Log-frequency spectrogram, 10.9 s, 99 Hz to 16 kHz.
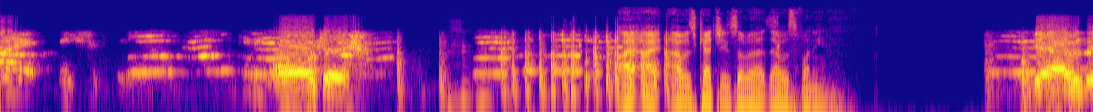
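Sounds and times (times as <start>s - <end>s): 
child imitating cat meowing: 0.0s - 0.4s, 1.2s - 4.0s, 4.7s - 6.0s, 9.8s - 10.9s
speech: 2.8s - 3.7s, 6.2s - 8.4s, 10.4s - 10.9s.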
